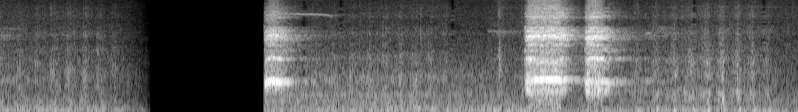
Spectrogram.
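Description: A pheasant gives loud, harsh, ringing calls: one short burst, then a stronger double call about a second later, over faint background hiss.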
